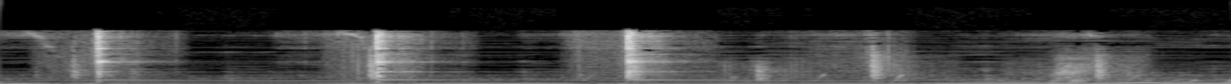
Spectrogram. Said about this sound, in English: Now, notice what happens when I tap on the glass jar.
